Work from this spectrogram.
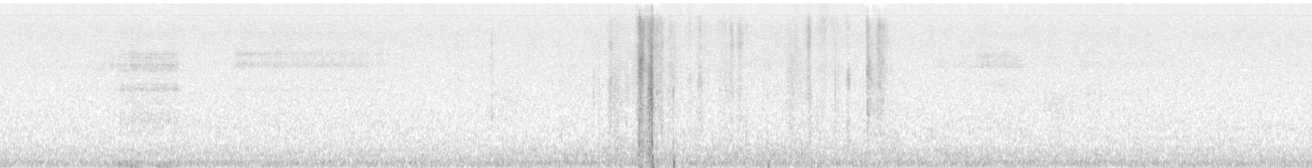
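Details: A pet dog dozes in her owner's lap. She gives soft, wheezy snores at intervals and a few light rustling clicks partway through, over a quiet room hiss.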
